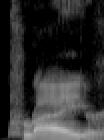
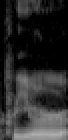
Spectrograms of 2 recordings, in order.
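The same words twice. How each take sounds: First: The first vowel sounds like 'eye', a long I. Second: The first vowel sounds like 'ee', Spanish-style. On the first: The speaker calls it right. "this I says uh, what we call its long sound" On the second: The speaker calls it wrong. "It's not prior or prior or anything like that"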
